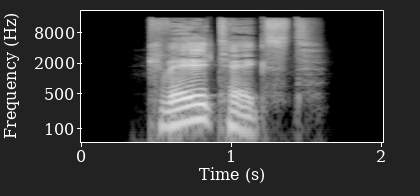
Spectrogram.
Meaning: source code
- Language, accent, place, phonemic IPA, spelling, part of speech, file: German, Germany, Berlin, /ˈkvɛlˌtɛkst/, Quelltext, noun, De-Quelltext.ogg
